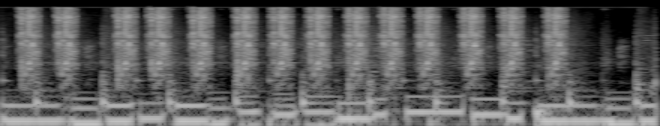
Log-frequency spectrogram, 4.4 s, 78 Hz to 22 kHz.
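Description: Nikon D5500 shutter firing in a continuous burst, about five shots a second, stopping just before the end. Background music with a bass line plays underneath.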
